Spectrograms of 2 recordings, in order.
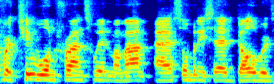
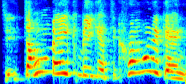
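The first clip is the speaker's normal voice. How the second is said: mock royal threat.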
